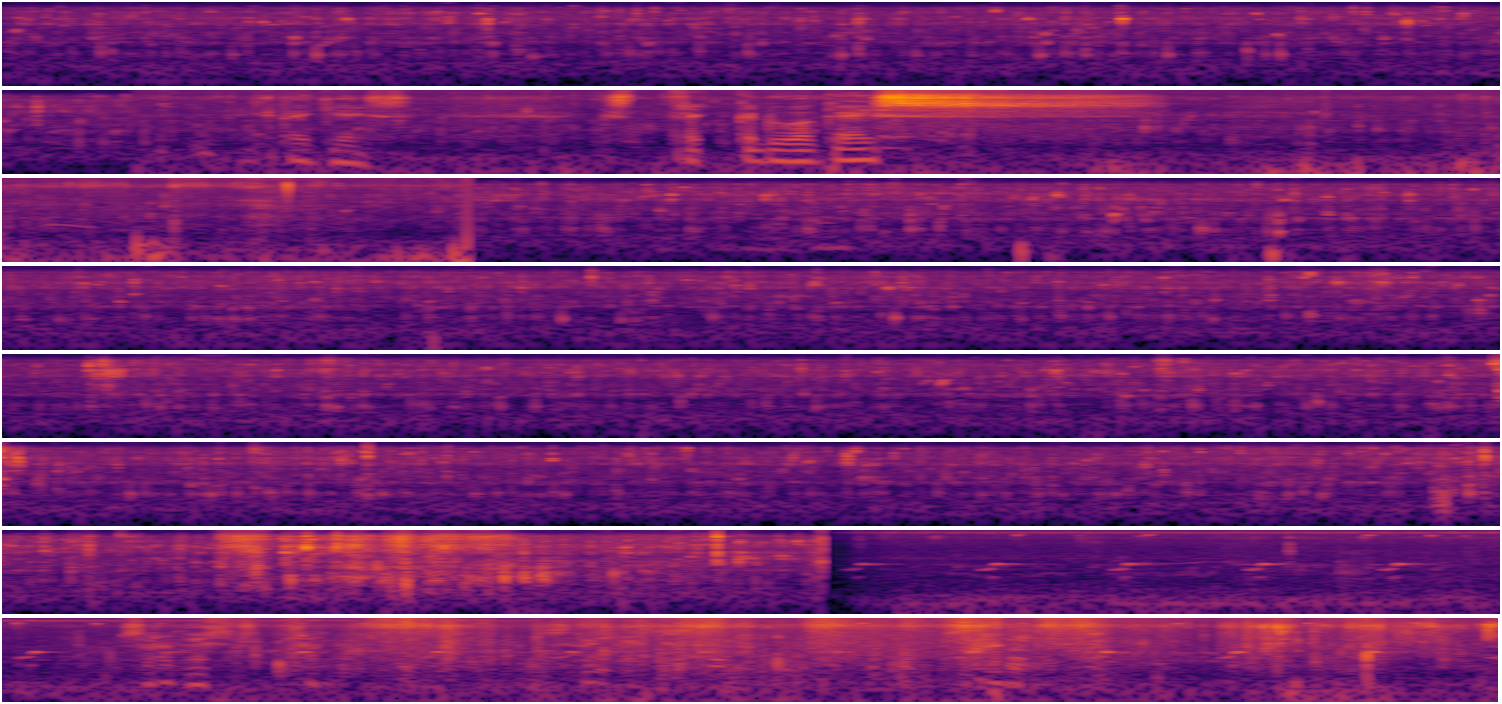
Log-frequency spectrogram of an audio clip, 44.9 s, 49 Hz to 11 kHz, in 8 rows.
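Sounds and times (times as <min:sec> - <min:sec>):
water splashing and trickling: 0:00.0 - 0:44.9
small clicks and rustles: 0:09.9 - 0:13.0.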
